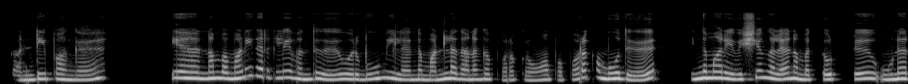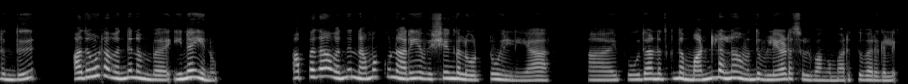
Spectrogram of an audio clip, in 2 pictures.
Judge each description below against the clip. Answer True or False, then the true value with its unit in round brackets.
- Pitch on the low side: False (250 Hz)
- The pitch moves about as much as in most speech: True (4.2 semitones)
